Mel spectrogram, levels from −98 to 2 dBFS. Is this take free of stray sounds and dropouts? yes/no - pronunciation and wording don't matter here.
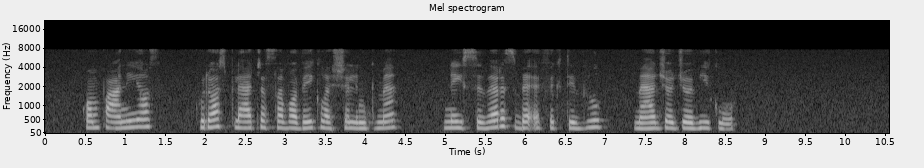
yes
